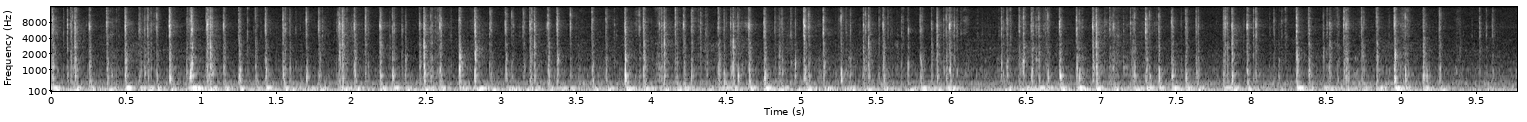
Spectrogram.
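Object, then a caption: Plastic laptop keyboard. Fingertips of both hands type steadily on the black plastic chiclet keys of a silver Acer laptop resting on a desk in dim light. Fast, dense, clicky keystrokes with bright tops patter continuously over a steady low hum, with a brief lighter stretch around the sixth second.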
